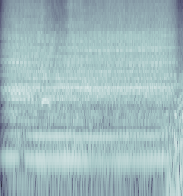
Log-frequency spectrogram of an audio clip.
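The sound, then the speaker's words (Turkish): Several car engines drone and rev together in a steady, loud roar in a convoy of mostly maskless young people at a military send-off celebration, burning their cars' tires, with a broad hiss of tires or crowd noise layered over the sustained engine hum. “Asker uğurlaması yaptılar, polis yaptıkları eğlenceyi bastı ama uslanmadılar konvoy yapıp ortalığı birbirine katan çoğu maskesiz genç arabaların lastiğini yakarak ilginç bir eğlence sergiledi.”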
